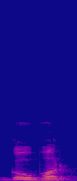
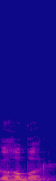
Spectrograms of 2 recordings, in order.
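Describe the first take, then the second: First: An o-like vowel is heard before bh. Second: The h is sounded before a plain b. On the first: The speaker calls it right. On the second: The speaker calls it wrong.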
